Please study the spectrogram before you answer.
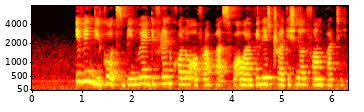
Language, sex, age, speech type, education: Nigerian Pidgin, female, 30-45, spontaneous, tertiary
